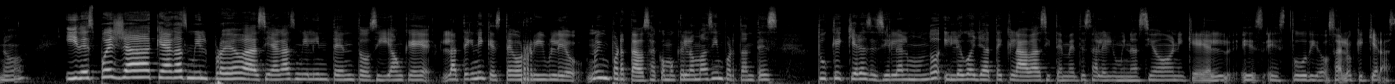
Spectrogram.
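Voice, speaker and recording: A woman's fairly high voice, an unremarkable speaking voice, at a fairly quick pace with ordinary pitch variation, in a very clean recording with a silent background. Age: 20s. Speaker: photographer. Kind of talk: interview. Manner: casual, with many fillers.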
